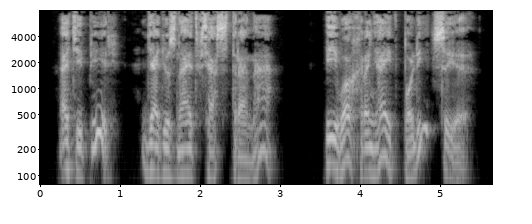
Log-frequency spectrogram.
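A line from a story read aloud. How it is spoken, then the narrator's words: Purring voice, chewing. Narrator (Russian): Мурлыкающим голосом продолжал кошачий зуб, пережевывая табак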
